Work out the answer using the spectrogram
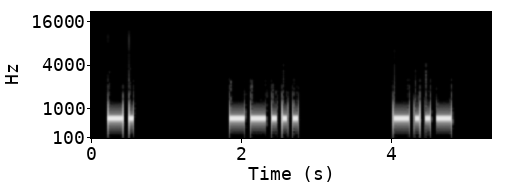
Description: Morse code, heard as a keyed tone, about 17 wpm, spaced as for 6 wpm, 700 Hz. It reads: N7X
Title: USA Call Signs - 5 Characters - 6x Character Spacing - 17wpm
